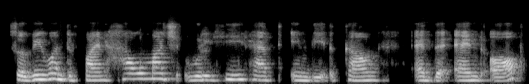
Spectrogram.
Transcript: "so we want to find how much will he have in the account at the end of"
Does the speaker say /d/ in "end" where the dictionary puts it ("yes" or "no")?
yes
